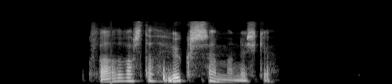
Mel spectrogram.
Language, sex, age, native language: Icelandic, male, 20-29, Icelandic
